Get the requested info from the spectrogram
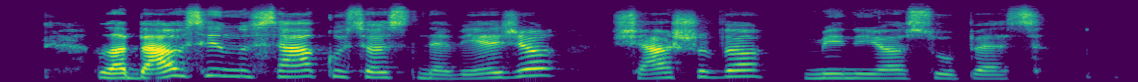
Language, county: Lithuanian, Šiauliai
